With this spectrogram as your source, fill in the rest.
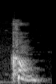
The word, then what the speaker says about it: quand: Quand. D is silent, N is nasal, so we are not pronouncing it fully. So we are saying quand.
